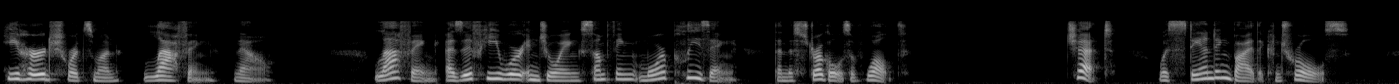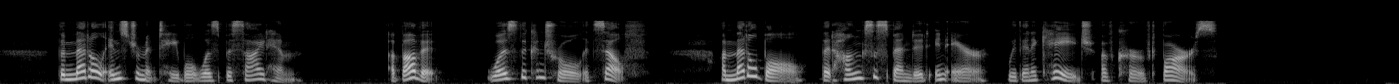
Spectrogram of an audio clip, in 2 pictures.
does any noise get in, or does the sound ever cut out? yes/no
no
